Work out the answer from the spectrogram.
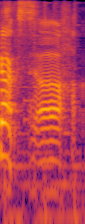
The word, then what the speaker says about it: Hecox: Hecox. I believe the E is silent. Cox.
